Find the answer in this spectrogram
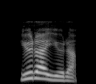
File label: Japanese Motion, Ideo Phones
